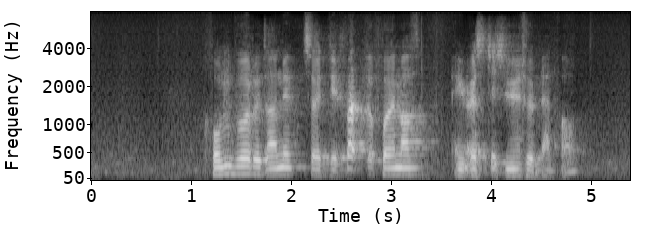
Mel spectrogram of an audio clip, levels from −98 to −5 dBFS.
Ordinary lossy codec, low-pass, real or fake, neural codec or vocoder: none; none; fake; codec, 16 kHz, 0.5 kbps, X-Codec, HuBERT features, trained on general audio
